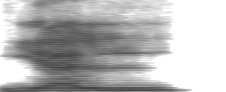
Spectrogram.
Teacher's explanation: Lam will get sifa of tawassut, and tawassut is a medium flow of sound.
